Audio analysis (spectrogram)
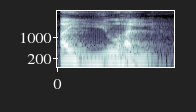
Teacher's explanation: हा को यहाँ लाम में मिला देंगे। अय्युहल, यहाँ पर या मद्दा है।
